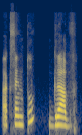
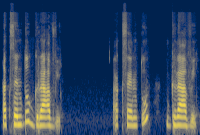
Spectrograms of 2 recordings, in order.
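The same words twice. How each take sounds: First: Acento grave with the final e of grave silent, ending on the v; European Portuguese pronunciation. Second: Acento grave with the final e of grave sounded as i, gravi; Brazilian Portuguese pronunciation. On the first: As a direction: European style: grave said as one syllable, grav. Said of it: "we don't pronounce it at the end". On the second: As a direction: Brazilian style: stretch grave into two syllables, gra-vi. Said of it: "we give a little extension". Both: Shown as a demonstration.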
